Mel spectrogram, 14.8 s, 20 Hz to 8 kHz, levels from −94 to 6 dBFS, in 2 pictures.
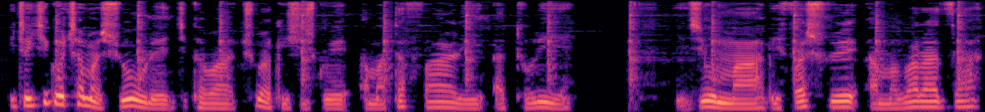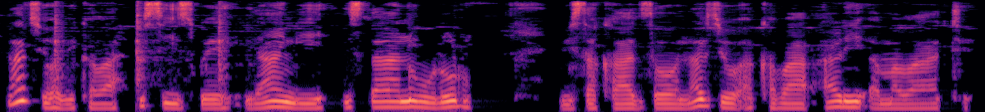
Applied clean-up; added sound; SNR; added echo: classical method spectral subtraction.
